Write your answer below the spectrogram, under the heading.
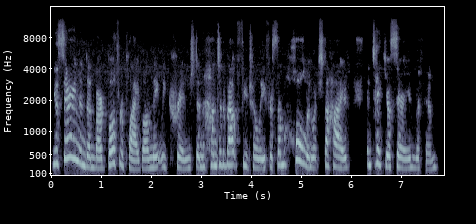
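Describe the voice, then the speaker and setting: A woman reading a novel aloud as a storyteller, in expressive narration. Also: on the high side, brisk, husky, no room sound, poor audio. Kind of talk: expressive audiobook-style narration.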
